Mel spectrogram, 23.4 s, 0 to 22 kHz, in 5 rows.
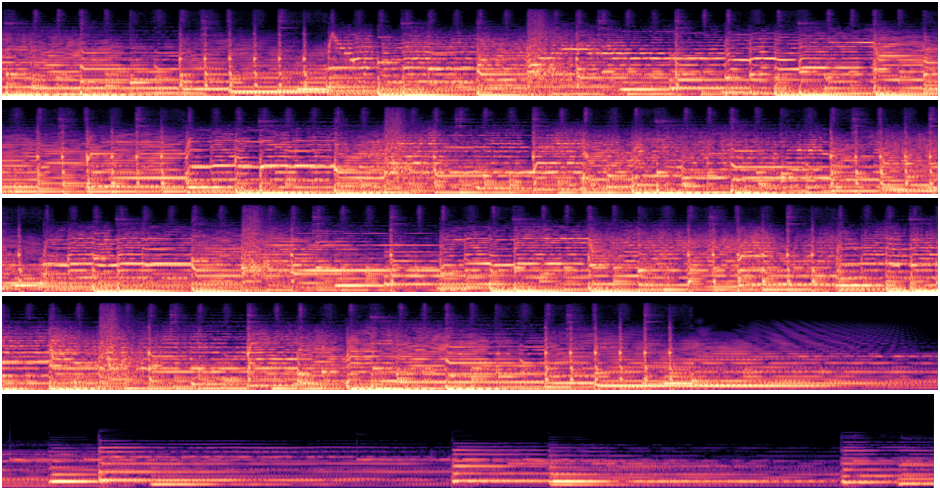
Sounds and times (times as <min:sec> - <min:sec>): Synthesizer: 0:00.0 - 0:23.3.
